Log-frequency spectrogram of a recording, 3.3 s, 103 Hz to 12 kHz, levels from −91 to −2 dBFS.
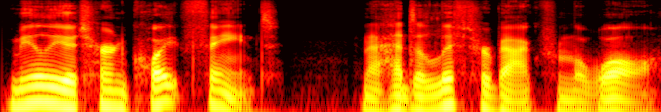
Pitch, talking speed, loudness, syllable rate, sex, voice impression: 100 Hz, 255 wpm, -19 LUFS, 6.4 syllables/s, male, masculine, very adult-like, middle-aged, thick, tensed, powerful, slightly bright, soft, very clear, very fluent, slightly raspy, very cool, very intellectual, refreshing, sincere, very calm, mature, very friendly, very reassuring, elegant, very sweet, slightly lively, very kind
